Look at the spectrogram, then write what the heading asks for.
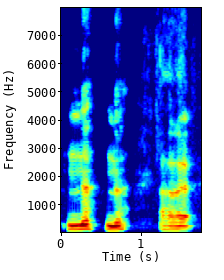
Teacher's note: Basically, the N sound, n, is with voice obviously coming through from the throat and the tongue touching the top of the mouth there, fairly close to the front. And the sound comes out through the nose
